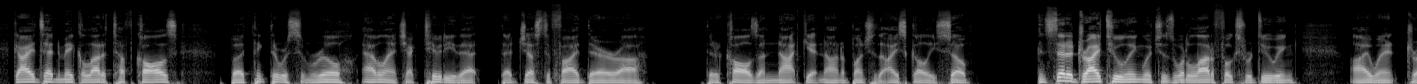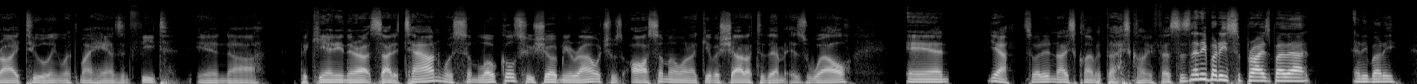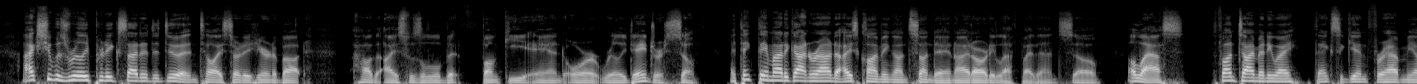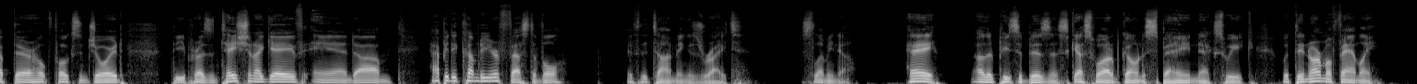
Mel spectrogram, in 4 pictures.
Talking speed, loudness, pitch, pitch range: 215 wpm, -20 LUFS, 100 Hz, 95-120 Hz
